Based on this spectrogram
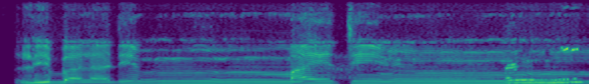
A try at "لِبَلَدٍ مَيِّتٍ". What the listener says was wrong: Ianya itu kan tasdid ya. Jadi jangan kedengaran kayak mati. Jangan mayyitim. Tapi mayyi-nya itu diperjelas. Karena mayyitim aja kayak ya mati jadinya bukan tasdid.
